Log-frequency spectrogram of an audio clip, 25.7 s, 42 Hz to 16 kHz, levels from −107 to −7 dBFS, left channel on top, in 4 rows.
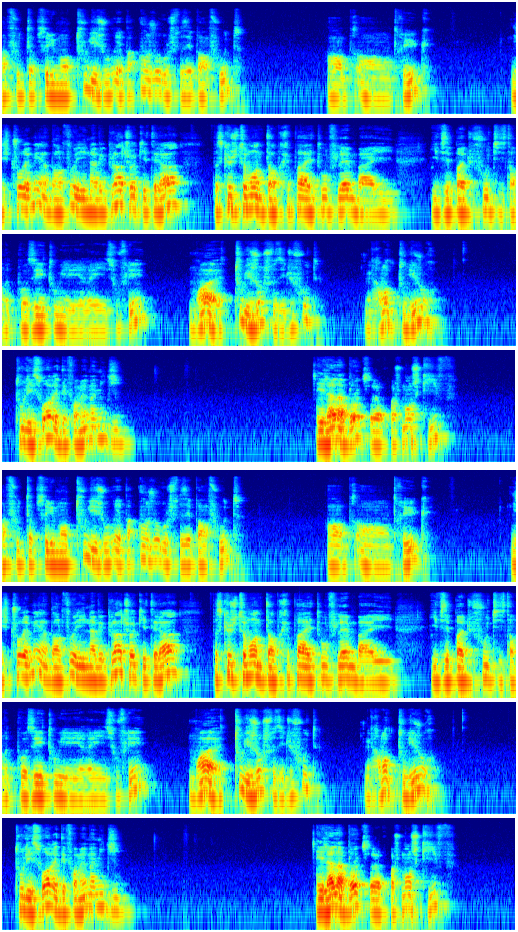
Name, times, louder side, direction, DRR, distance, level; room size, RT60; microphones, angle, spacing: voice 1, 0.0-2.8 4.1-5.2 6.4-8.6 9.1-11.3 11.8-14.6 15.2-16.7 17.4-18.2 19.5-20.8 23.2-24.8, right 2 dB, 55° right, 0.4 m, -31 dB
3.1 x 2.5 x 3.2 m
head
